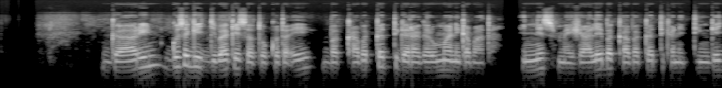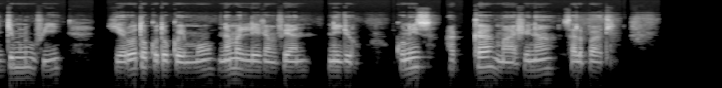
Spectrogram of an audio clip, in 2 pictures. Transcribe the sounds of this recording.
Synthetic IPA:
ɡaːɾiːŋɡɔs̬ɐɡeːd͡ʒːɪbaːke̞ːsːɐt̪ɔkːɔt̪ɐ̰ʔe̞ːbɐkːaːbɐkːɐt̪ːɪɡɐɾaːɡɐɾʊmːaːnɪkʼɐbaːt̪ɐ̥ | ʔɪnːɪsme̞ːʃaːle̞ːbɐkːaːbɐkːɐt̪ːɪ̥kɐnɪt̪ːiːŋɡed͡ʒːɪmnʊːfɪ | jɛɾo̞ːt̪ɔkːɔt̪ɔkːɔɪmːo̞ːnɐmɐlːe̞ːkɐnfɪʔɐnː | ɪd͡ʒɪɾʊ̥ | kʊnɪs | ʔɐkːɐmaːʃɪnaːsɐlbaːt̪ɪ̥

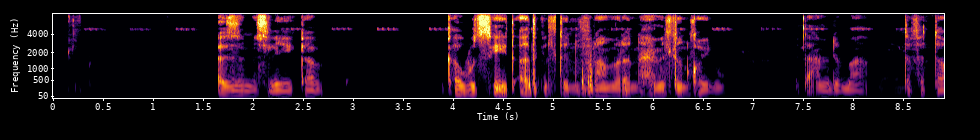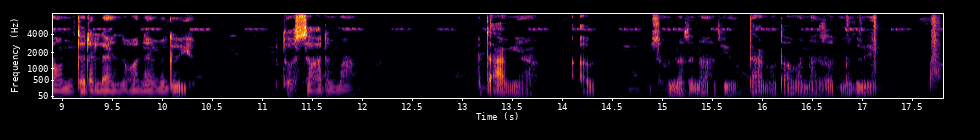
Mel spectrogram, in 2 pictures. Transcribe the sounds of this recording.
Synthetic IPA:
ʔɨzimɨslikʰaβ | kʰaβwʊt͡sʼit̪ʰat̪kʰɨlt̪ʰɨnfɨɾamɐɾɐnħamɨlt̪ʰɨnkʰo̞jnu | b̥ɨt̪ʼa̰ʕmid̪ɨmːa | t̪ʰɐfɐt̪ʰːawunɨnt̪ʰɐd̪ɐlajɪnzɨxo̞nɐmɨɡbɨ̰jːu | bɨt̪ʰɐwɔsːaxɨd̪ɨmːa | b̥ɨt̪ʼa̰ʕmḭa̰ | a̰β | sɨhunːɐ̰t̪na̰ʔt̪ʰɨjṵbɨt̪ʼa̰ʕmiɨt̪ʼa̰ma̰nːa̰zɨxɨlmɨ̰ɡbɨḭju

